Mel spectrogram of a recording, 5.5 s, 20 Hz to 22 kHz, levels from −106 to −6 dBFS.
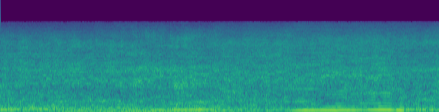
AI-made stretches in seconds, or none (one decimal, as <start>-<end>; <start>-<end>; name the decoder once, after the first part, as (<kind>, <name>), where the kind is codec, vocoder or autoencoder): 0.0-5.5 (codec, SNAC)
